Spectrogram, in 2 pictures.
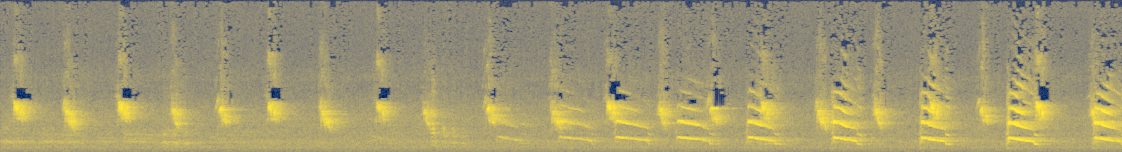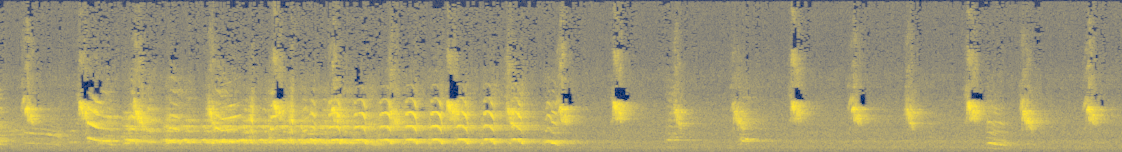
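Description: Wild birds chirping and singing. One bird repeats a short, high chirp nearly twice a second throughout. Another gives a series of falling whistled notes midway, followed by a loud rapid trill lasting several seconds.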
